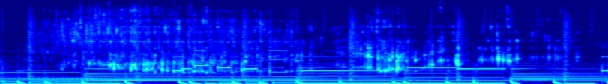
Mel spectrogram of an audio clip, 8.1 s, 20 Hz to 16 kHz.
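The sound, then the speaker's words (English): Liquid trickles and splashes steadily into a glass for several seconds, a continuous pour as a French martini cocktail of Chambord and pineapple juice, shaken for about 20 seconds, is strained, with soft background music underneath and no talking. “and we're going to strain into our glass here.”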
